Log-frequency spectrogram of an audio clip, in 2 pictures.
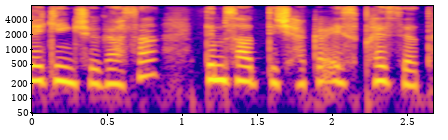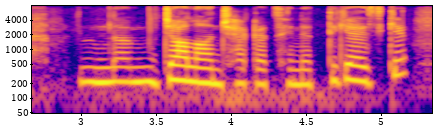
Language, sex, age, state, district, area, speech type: Kashmiri, female, 18-30, Jammu and Kashmir, Baramulla, urban, spontaneous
